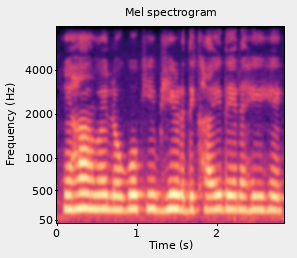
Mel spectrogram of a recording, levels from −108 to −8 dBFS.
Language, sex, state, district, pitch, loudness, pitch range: Hindi, female, Madhya Pradesh, Bhopal, 220 Hz, -13 LUFS, 210-220 Hz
